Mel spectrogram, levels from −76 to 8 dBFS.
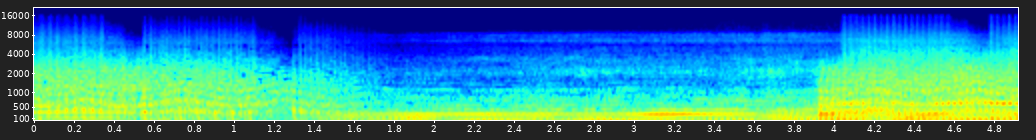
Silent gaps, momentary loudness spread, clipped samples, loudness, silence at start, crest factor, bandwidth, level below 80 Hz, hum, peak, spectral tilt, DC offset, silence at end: none; 9 LU; under 0.1%; -19 LUFS; 0 s; 16 dB; 17 kHz; -32 dBFS; none; -2 dBFS; -5.5 dB/octave; under 0.1%; 0 s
